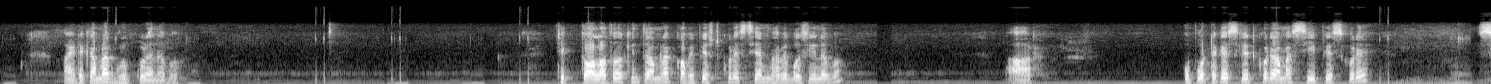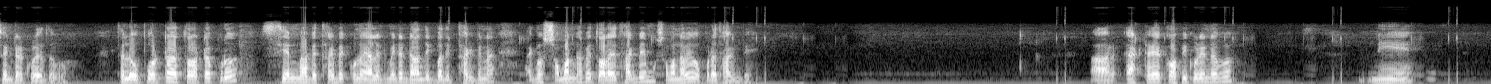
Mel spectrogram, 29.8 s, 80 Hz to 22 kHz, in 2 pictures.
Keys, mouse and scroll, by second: 1.1 click, 1.5 scroll down 1, 2.2-3.1 scroll up 1, 3.1 click, 3.9 right click, 4.3 scroll up 1, 5.2 click, 6.5 scroll up 1, 8.4 scroll down 1, 9.6 scroll up 1, 10.5 scroll down 1, 11.4 scroll up 1, 13.8 shift+click, 14.4 scroll down 1, 15.2 scroll up 1, 18.3 scroll down 1, 19.3 click, 23.2-24.3 scroll up 1, 24.6 ctrl+u, 25.5 click, 25.9-26.5 scroll up 1, 26.5 click, 27.2 right click, 27.5 scroll up 1, 28.2 click, 29.0 ctrl+z, 29.4-29.8 drag.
